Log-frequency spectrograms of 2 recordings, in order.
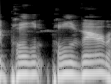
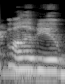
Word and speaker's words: Poilievre: Poliver? How do you say his name? Pierre Poilievre will be running as the leader for the federal conservatives.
